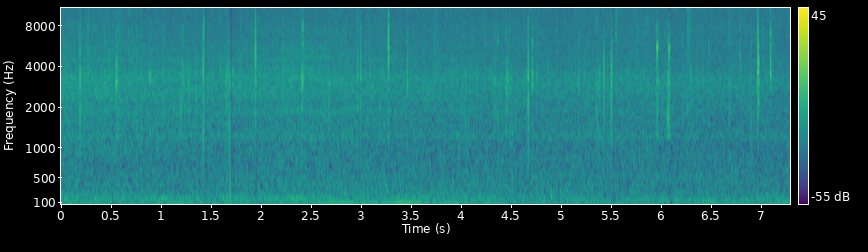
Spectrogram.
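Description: Steady rain falls at night in an outdoor setting, a dense continuous hiss with scattered sharp drop taps, fairly loud and unbroken, with no voices.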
